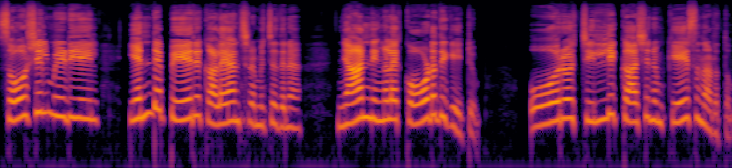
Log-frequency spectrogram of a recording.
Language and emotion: Malayalam, angry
